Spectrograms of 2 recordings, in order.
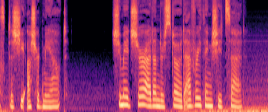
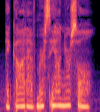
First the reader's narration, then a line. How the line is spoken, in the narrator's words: she whispered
